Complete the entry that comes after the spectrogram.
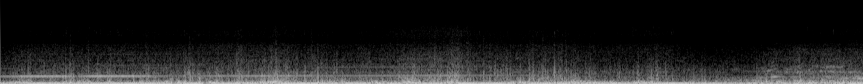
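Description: Porsche engine running at full throttle down a long straight, its note climbing slowly with speed, under heavy wind rushing over the microphone. About five seconds in the engine note drops away as the car lifts off and brakes hard for the corner.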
